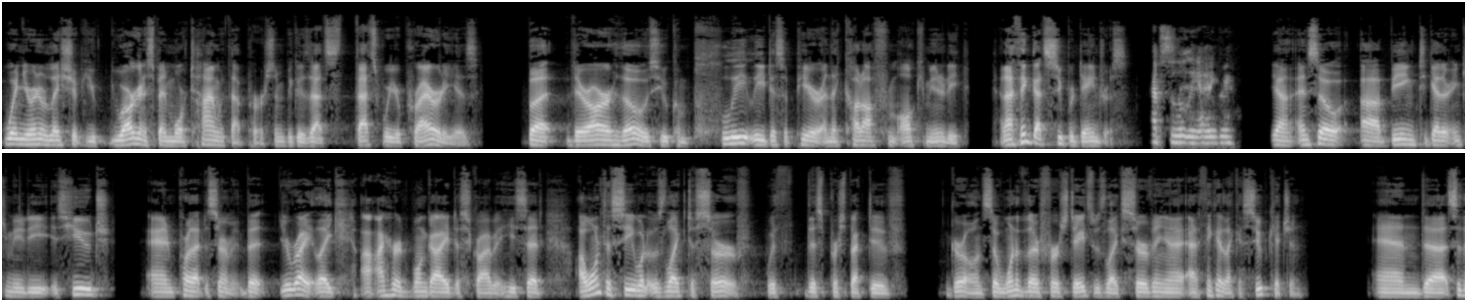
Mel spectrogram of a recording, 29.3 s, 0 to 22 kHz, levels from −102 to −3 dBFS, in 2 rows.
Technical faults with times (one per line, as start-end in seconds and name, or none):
none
